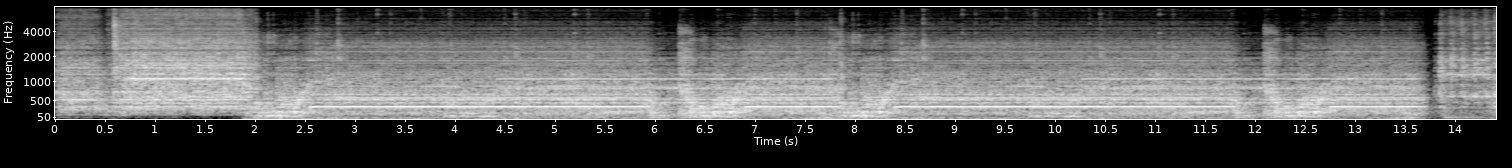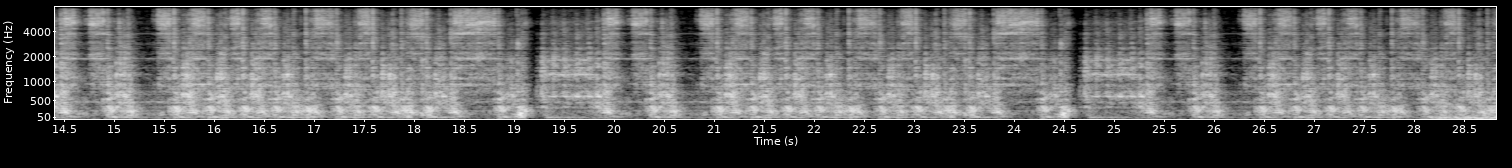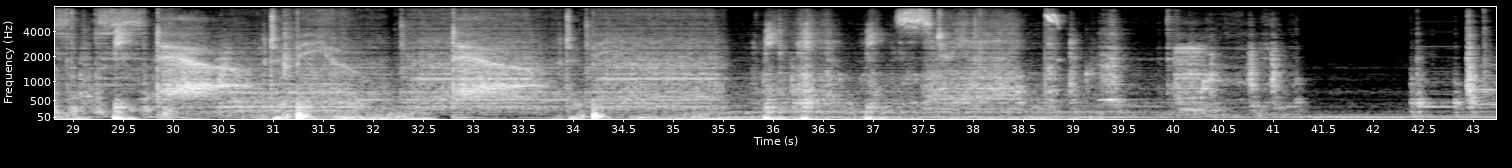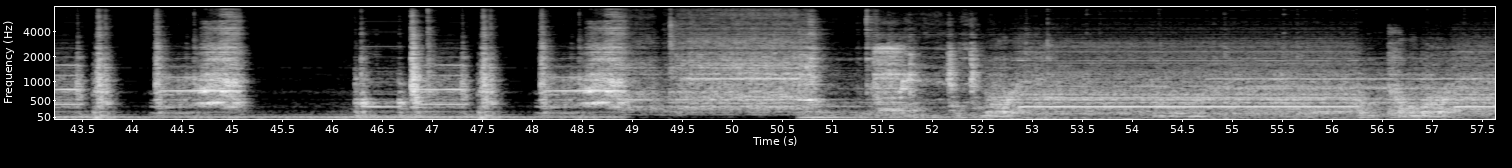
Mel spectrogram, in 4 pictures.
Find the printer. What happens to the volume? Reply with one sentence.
The volume of the printer goes down.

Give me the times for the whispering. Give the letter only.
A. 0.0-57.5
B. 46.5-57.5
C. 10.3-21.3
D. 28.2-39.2
D.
